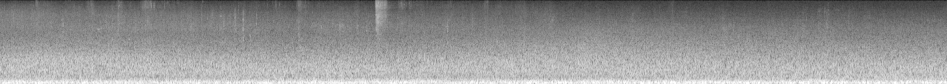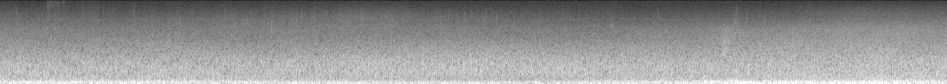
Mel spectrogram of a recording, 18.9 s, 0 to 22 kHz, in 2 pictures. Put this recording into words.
Casuarinaceae, The sound of the wind moving the leaves, Sound of the waves, Zoom H6 M/S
